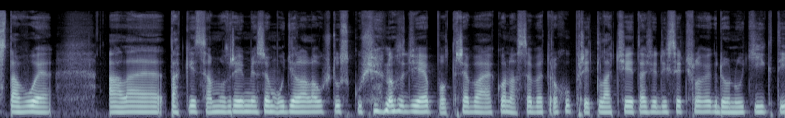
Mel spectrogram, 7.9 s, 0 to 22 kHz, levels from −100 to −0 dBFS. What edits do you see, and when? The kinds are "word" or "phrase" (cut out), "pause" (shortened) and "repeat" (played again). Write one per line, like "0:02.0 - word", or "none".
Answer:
0:01.7 - pause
